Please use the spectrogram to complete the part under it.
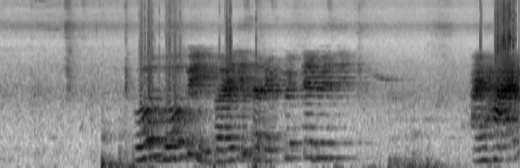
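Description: A second teenage girl answers through a microphone and loudspeaker.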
